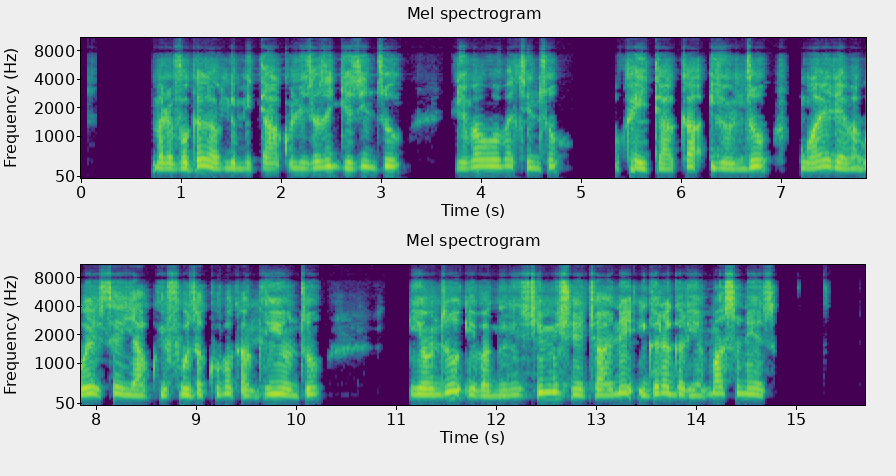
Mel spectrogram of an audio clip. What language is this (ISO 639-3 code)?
kin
